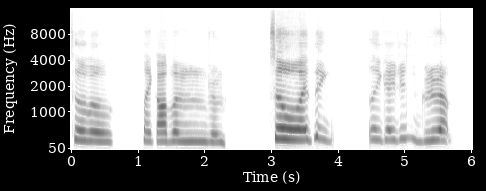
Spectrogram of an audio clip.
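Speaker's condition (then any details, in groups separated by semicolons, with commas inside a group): Cerebral palsy; from birth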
